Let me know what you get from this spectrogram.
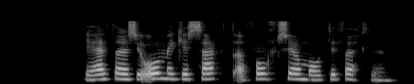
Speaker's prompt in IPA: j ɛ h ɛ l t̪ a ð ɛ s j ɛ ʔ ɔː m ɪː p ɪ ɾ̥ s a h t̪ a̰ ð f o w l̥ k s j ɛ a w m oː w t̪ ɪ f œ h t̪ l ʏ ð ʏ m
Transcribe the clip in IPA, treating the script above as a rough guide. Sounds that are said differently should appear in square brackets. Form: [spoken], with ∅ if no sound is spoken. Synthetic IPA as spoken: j ɛ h ɛ l t̪ a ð ɛ s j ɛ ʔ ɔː m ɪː [c] ɪ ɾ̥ s a [x] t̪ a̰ ð f o w l̥ k s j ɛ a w m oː w t̪ ɪ f œ h t̪ l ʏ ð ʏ m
